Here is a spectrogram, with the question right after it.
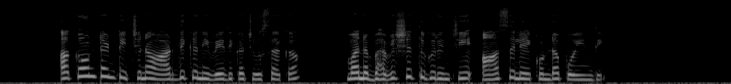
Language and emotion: Telugu, sad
